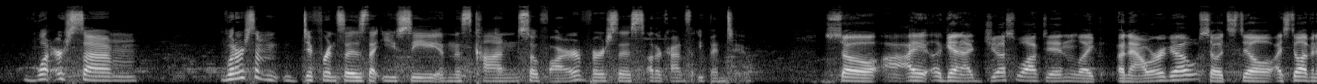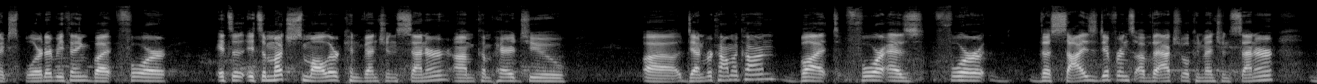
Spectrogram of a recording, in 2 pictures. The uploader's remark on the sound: Live at Grand Rapids Comic Con.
